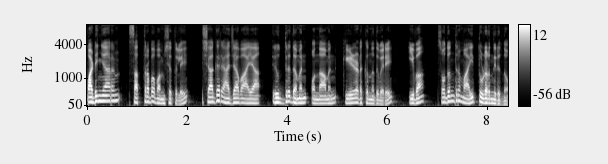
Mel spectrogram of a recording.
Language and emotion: Malayalam, neutral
